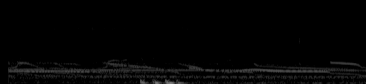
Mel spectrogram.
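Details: Sixteen wild timber wolves howling together on a hill in Wrangell-St Elias National Park, southeastern Alaska, September 2018, recorded from about 700 yards by iPhone through a spotting scope; overlapping wavering howls rise and fall, with low thumps midway.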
